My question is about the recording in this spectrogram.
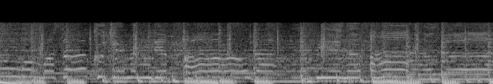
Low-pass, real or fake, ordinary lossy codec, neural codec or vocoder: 7.2 kHz; real; none; none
